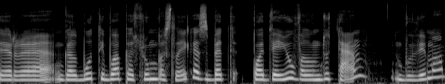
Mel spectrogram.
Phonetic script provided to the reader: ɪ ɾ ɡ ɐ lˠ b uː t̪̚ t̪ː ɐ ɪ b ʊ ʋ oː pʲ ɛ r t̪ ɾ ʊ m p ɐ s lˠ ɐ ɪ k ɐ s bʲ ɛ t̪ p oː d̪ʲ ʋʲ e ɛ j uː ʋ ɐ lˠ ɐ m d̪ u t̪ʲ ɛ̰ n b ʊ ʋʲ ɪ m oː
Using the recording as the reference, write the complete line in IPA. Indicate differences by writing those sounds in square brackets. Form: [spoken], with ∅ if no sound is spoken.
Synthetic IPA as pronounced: ɪ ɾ ɡ ɐ lˠ b uː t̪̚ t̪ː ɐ ɪ b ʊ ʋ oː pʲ ɛ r t̪ ɾ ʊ m p ɐ s lˠ ɐ ɪ k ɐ s bʲ ɛ t̪ p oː d̪ʲ ʋʲ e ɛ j uː ʋ ɐ lˠ ɐ [n] d̪ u t̪ʲ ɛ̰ n b ʊ ʋʲ ɪ m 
